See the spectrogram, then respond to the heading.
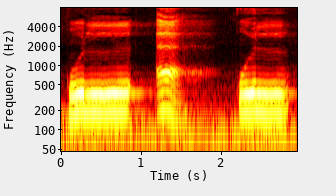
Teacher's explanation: Sering sekali saya bahas tentang hamzah. Hamzah itu harus terputus suara ya.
